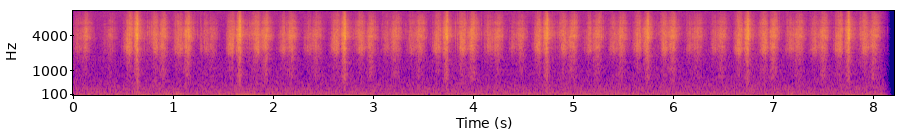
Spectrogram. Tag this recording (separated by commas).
Rattle (instrument), Musical instrument, Percussion, Music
